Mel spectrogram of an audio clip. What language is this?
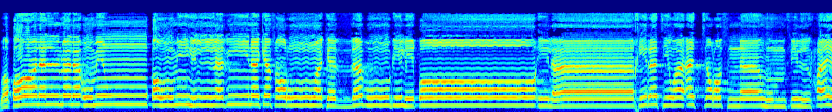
Arabic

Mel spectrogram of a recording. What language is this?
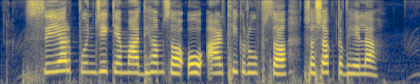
Maithili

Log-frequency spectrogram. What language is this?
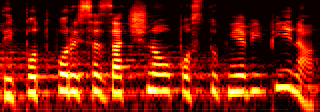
Czech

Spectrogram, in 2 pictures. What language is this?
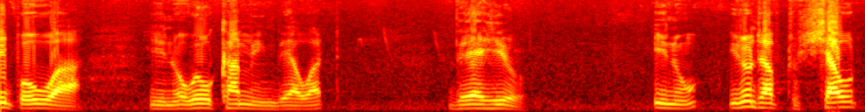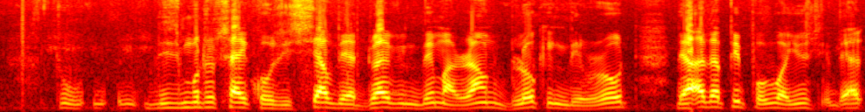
English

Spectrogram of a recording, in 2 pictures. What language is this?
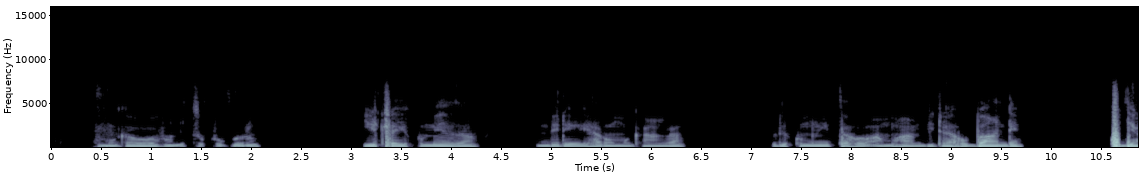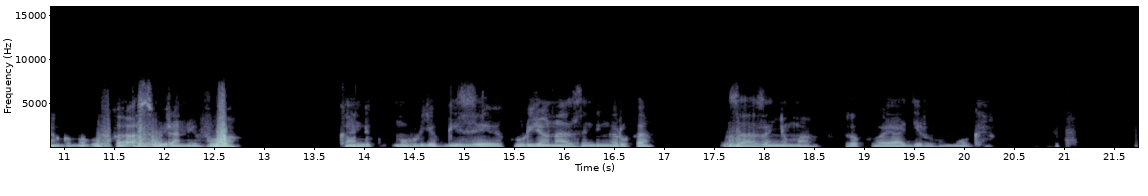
Kinyarwanda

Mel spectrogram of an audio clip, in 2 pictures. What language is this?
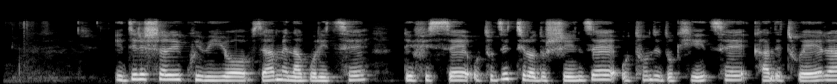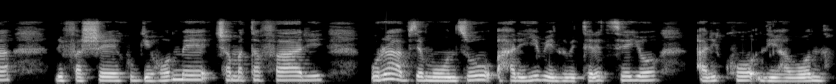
Rundi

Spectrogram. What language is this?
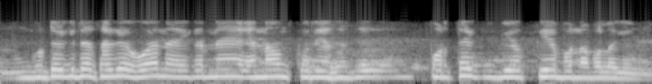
Assamese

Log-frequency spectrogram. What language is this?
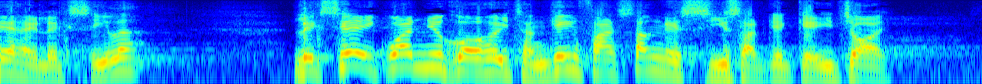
Cantonese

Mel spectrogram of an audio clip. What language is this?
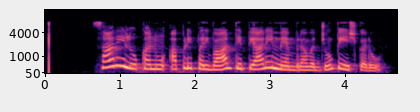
Punjabi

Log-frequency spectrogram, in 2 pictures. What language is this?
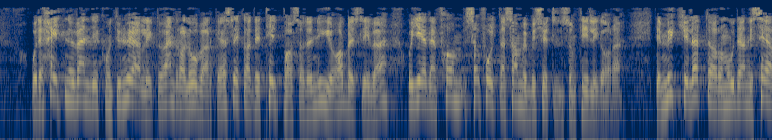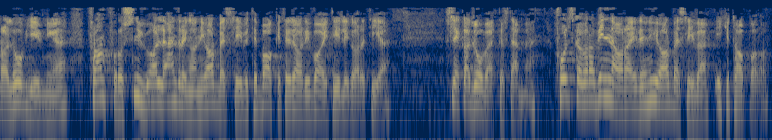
Norwegian Nynorsk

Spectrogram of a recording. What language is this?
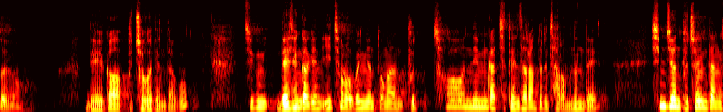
Korean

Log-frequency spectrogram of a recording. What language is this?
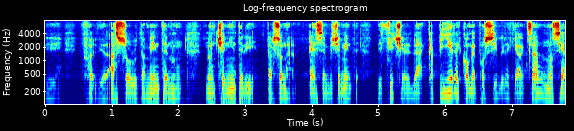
Italian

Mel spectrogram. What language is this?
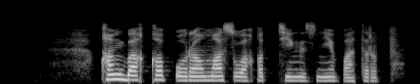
Kazakh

